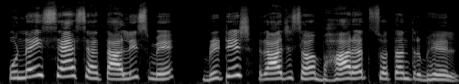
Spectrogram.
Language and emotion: Maithili, neutral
